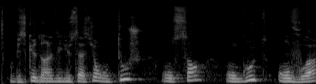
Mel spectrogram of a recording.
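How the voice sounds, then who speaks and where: A man with a dark, mellow tone and a somewhat breathy voice talks at a fairly quick pace with lively intonation. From Belgium. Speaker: sommelier and stage performer. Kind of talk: promotional interview mixed with stage show excerpts. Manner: hesitant, with many fillers.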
